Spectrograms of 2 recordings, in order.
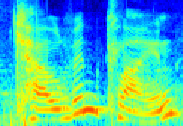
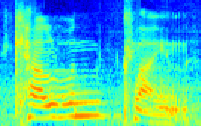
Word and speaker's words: Calvin Klein: Calvin Klein Calvin Klein I thought it should be pronounced as Calvin Klein but I was wrong it is pronounced as Calvin Klein Calvin Klein is an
